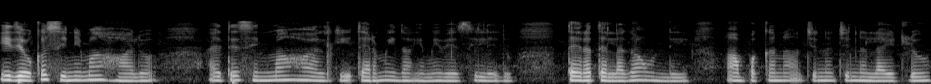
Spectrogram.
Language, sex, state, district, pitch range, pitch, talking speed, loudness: Telugu, female, Andhra Pradesh, Chittoor, 175-190 Hz, 180 Hz, 120 wpm, -20 LUFS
